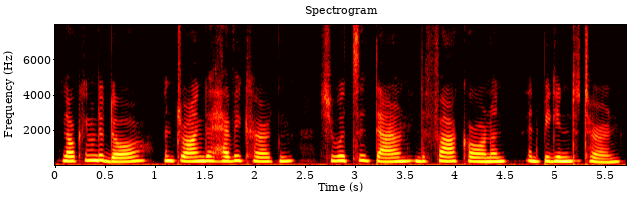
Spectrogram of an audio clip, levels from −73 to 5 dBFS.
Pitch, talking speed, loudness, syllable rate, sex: 245 Hz, 210 wpm, -15 LUFS, 5.3 syllables/s, female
